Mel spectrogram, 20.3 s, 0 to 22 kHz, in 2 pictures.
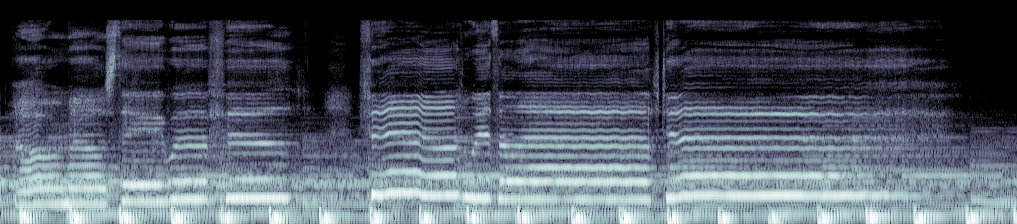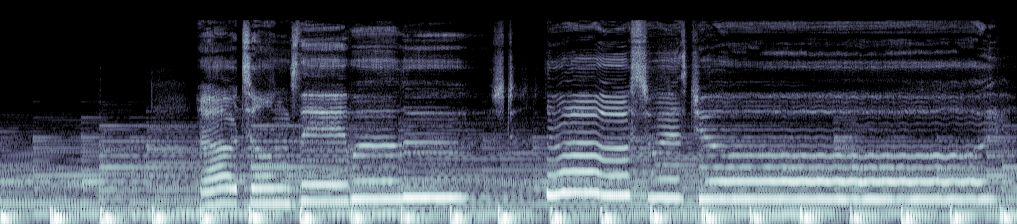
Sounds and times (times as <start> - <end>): Music: 0.0 - 20.3.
